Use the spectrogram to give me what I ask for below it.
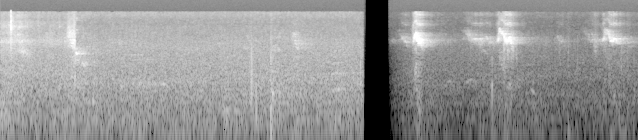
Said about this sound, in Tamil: இங்கே பறவை ஒலி சத்தம் எவ்வளோ அழகாக இருக்குன்னு பாருங்கள்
